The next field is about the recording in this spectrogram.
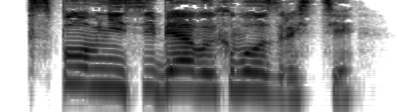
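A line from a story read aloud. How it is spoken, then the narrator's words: Short laugh. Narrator (Russian): хохотнул Дормидонт Эклектий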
